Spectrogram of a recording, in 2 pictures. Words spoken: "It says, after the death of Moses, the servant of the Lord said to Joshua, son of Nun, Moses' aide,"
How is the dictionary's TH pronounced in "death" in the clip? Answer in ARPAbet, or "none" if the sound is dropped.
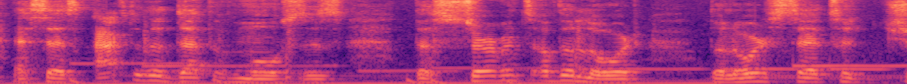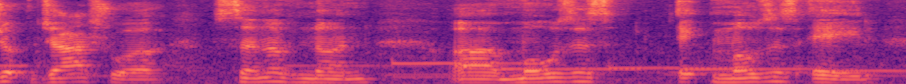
TH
